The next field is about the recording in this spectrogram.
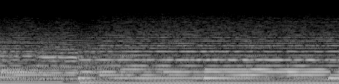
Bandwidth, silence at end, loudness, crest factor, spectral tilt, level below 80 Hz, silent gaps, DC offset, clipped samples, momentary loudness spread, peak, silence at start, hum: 12 kHz; 0 s; -20 LUFS; 12 dB; -6.5 dB/octave; -32 dBFS; none; 4%; under 0.1%; 3 LU; -8 dBFS; 0 s; none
